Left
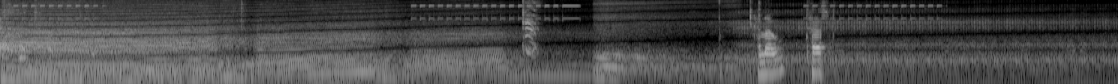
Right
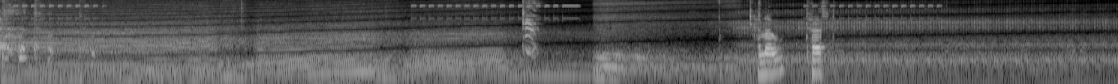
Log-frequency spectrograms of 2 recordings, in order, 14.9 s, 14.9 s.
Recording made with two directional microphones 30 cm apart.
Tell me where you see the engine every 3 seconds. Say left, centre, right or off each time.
centre, right, right, right, right.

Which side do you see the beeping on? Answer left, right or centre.
right.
